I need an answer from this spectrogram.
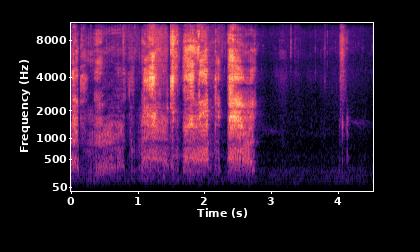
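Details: Pit bull puppies growl loudly and harshly in four close, gritty bursts over nearly three seconds, then fall quiet apart from one faint short yip near the end.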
